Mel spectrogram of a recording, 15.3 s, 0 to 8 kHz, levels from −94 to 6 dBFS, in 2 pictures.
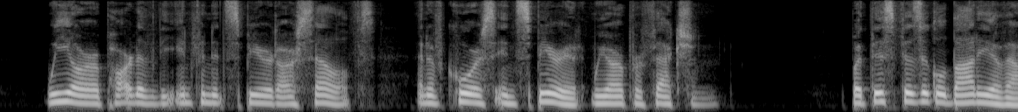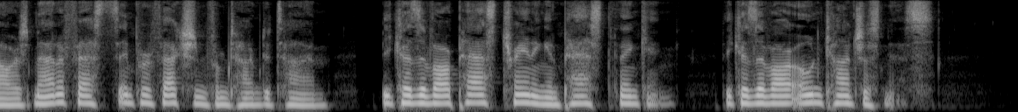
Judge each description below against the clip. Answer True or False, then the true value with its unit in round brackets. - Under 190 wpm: True (165 wpm)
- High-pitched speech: False (155 Hz)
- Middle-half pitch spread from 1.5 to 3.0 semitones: True (2.7 semitones)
